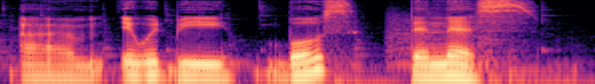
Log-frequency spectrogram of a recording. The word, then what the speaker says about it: tenés: So instead of tienes, it's vos tenés. So tú tienes, vos tenés.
